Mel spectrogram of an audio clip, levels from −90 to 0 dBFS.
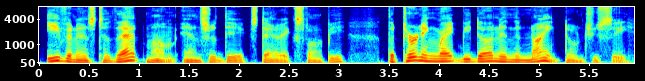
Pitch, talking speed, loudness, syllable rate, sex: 105 Hz, 200 wpm, -19 LUFS, 5.1 syllables/s, male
